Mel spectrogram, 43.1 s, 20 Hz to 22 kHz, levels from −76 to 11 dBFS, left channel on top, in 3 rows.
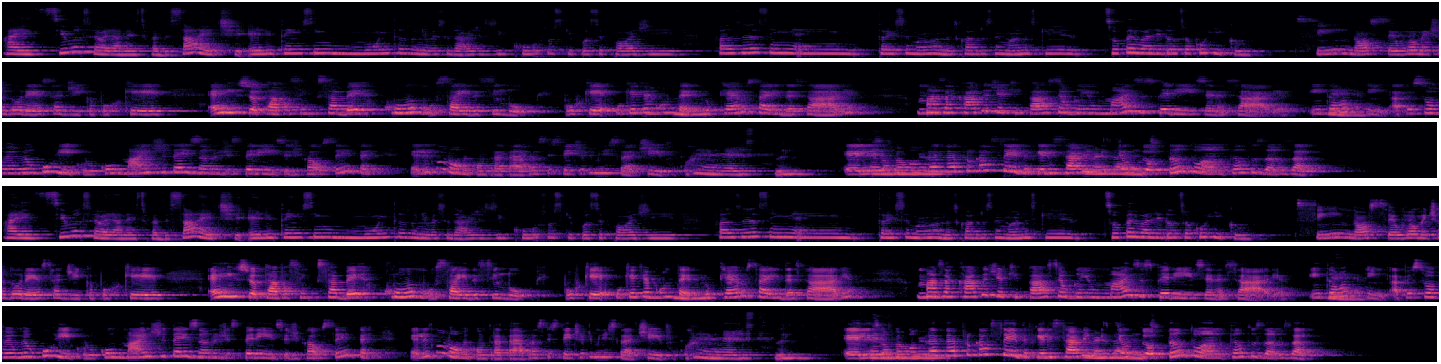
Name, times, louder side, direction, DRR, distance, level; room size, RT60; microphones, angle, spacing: voice 1, 0.0-6.7 7.2-10.8 11.0-12.5 20.8-21.5 27.6-28.0 35.6-36.8 37.4-38.2 39.6-40.2, right 1 dB, 10° right, 4 dB, 0.8 m, -32 dB
voice 2, 13.1-15.9 16.4-19.6 20.0-21.3 21.5-22.9 23.5-32.4 32.8-35.7 36.0-36.1 37.2-39.7 39.9-41.8, right 2 dB, 75° right, 6 dB, 1.2 m, -27 dB
7.4 x 5.3 x 6.2 m, 0.74 s
head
